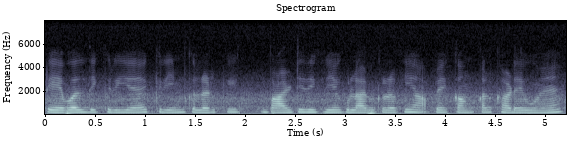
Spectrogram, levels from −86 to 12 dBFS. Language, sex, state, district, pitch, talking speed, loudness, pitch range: Hindi, female, Chhattisgarh, Bastar, 190 Hz, 240 wpm, -17 LUFS, 185-195 Hz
